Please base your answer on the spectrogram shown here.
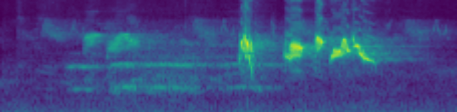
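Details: A red-whiskered bulbul gives soft lead-in notes, then a loud burst of quick, jerky whistled notes rising and falling, lively and liquid.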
